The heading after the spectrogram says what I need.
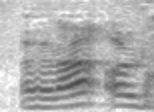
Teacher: ढ और ढा के जब उच्चारण हम जब करते हैं तो जो हमारी जीभ है वो ऊपर उठती है और झटके के साथ नीचे आती है।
